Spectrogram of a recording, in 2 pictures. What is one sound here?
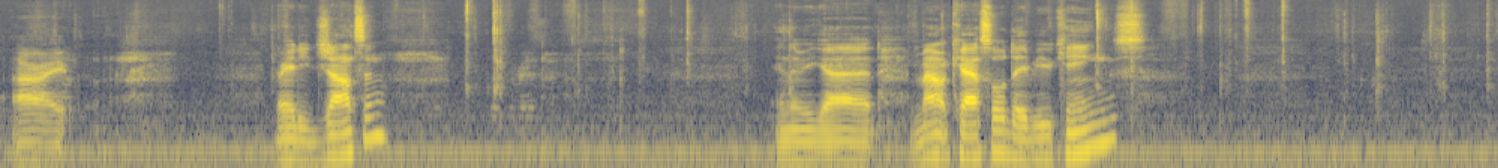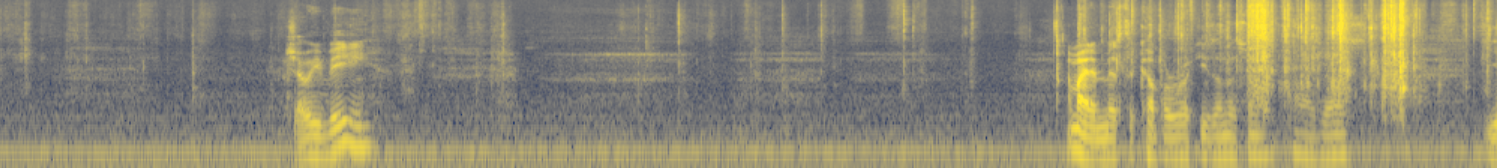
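A foil card wrapper crinkles and tears.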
